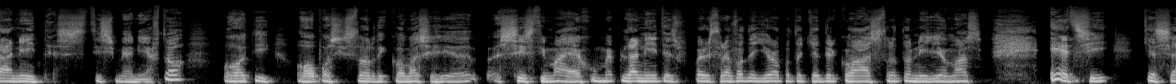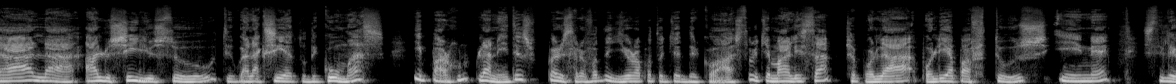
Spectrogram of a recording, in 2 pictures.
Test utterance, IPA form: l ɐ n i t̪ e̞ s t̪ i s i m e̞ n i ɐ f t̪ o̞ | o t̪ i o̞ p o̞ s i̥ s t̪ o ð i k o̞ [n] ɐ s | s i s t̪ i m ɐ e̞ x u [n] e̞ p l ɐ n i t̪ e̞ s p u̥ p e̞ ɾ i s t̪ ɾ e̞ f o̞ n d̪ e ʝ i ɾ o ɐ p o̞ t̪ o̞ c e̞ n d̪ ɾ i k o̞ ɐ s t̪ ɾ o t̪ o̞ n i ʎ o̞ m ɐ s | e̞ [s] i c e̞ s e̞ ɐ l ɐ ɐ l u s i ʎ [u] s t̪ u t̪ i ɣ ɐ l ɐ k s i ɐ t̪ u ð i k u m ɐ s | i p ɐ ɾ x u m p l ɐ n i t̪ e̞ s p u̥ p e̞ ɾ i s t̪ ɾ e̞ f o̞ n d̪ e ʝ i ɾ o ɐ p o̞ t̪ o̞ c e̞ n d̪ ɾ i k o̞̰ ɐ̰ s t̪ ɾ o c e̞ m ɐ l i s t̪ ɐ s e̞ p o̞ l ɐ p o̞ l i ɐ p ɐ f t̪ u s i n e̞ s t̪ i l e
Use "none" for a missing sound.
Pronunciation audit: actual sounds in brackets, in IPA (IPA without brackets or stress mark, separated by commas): m, m, t͡s, u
